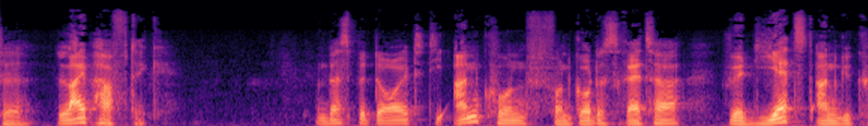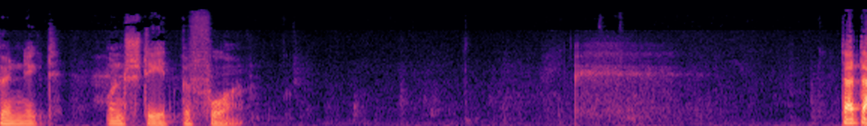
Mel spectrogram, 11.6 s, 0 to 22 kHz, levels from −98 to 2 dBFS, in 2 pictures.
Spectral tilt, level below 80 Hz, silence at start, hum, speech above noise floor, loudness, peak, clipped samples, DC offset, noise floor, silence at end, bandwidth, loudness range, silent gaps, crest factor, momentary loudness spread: -6 dB/octave; -40 dBFS; 0 s; none; 43 dB; -20 LUFS; 0 dBFS; under 0.1%; under 0.1%; -63 dBFS; 0 s; 14.5 kHz; 11 LU; none; 20 dB; 14 LU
